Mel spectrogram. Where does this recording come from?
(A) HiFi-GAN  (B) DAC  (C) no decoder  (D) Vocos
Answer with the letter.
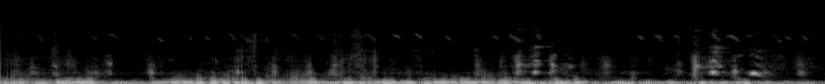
D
